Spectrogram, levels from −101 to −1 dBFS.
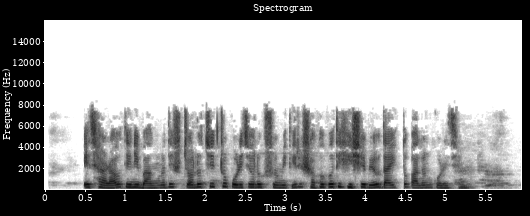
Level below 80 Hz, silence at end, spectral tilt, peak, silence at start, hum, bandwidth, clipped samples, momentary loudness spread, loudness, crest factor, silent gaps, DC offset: -56 dBFS; 0.25 s; -3 dB/octave; -2 dBFS; 0.5 s; none; 8 kHz; under 0.1%; 9 LU; -16 LUFS; 16 dB; none; under 0.1%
